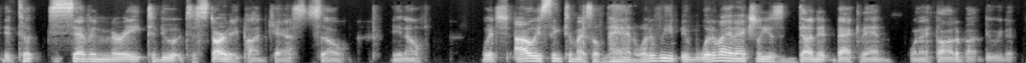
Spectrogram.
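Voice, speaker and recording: Raspy low-voiced man, rambling podcast chat. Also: normal speed. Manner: rambling, trailing off into mumbles. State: raspy, recovering voice from yelling. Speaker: podcast co-host. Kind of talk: casual chat.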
